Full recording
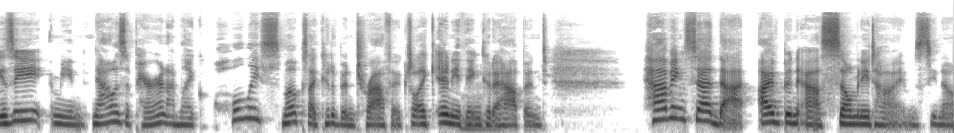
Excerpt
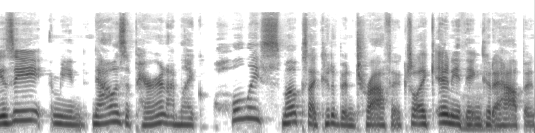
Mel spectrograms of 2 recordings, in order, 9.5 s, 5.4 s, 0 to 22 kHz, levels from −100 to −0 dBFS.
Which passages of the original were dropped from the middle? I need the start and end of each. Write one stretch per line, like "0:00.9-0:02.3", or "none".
none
